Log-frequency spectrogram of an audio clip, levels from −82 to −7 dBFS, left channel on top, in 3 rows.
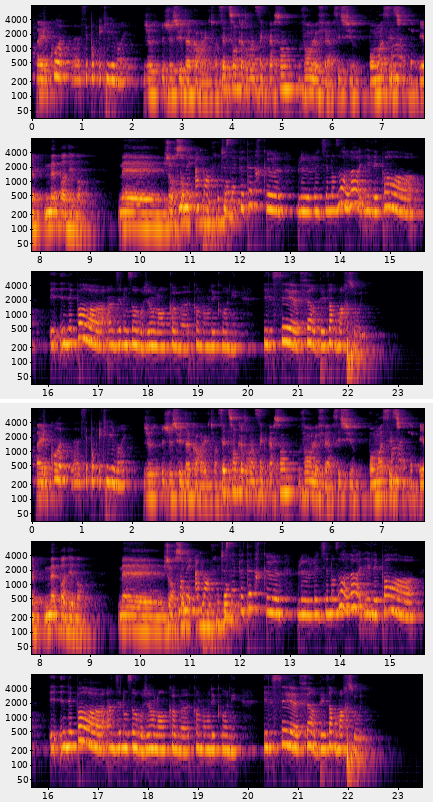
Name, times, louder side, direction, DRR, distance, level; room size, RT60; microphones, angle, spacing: voice 1, 0.4-1.9 7.2-7.5 10.8-12.8 13.1-15.5 16.0-19.8 20.3-22.3, equal, 85° right, 4 dB, 2.3 m, -26 dB
voice 2, 2.2-6.5 6.7-8.9 9.6-11.9, equal, 60° right, 3 dB, 2.1 m, -27 dB
15.5 x 8.1 x 8.2 m, 1.0 s
head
